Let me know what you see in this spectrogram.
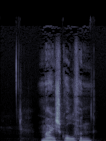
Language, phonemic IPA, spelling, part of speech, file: Dutch, /ˈmɑjskɔlvə(n)/, maiskolven, noun, Nl-maiskolven.ogg
- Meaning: plural of maiskolf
